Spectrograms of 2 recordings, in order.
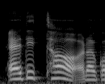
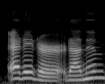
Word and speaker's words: editor: 그것은 미국 발음은 중간에 D와 T가 있으면 그 발음은 거의 리을 발음으로 소리가 나기 때문이에요. 그래서 editor라고 하지 않고 editor라는 발음으로 들렸다고 생각하시면 됩니다.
